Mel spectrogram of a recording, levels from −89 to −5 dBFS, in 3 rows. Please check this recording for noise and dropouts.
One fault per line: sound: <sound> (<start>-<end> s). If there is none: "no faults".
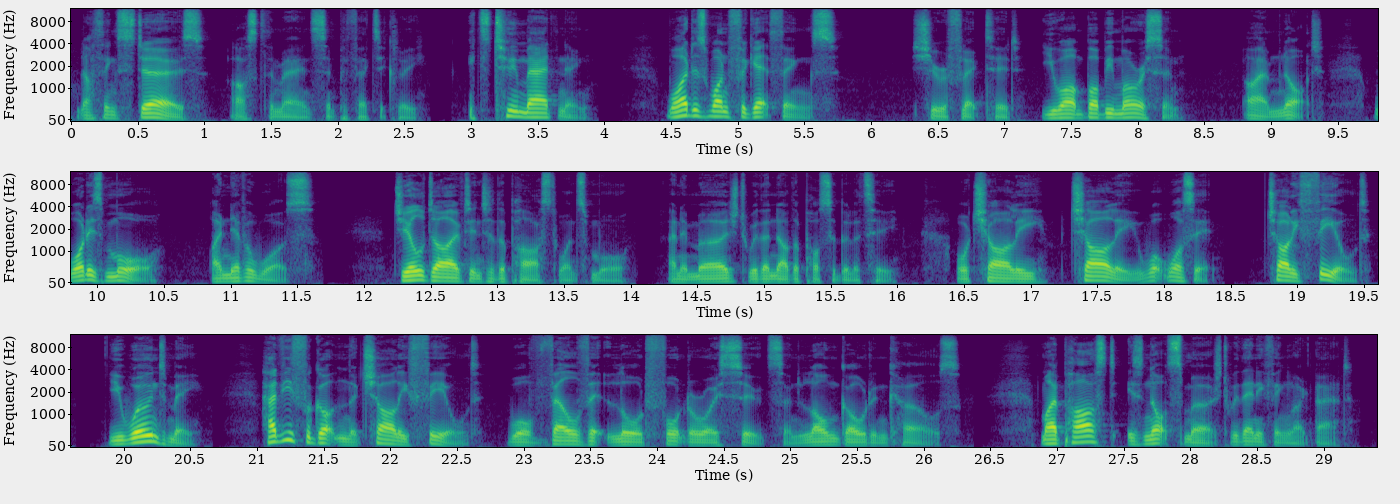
no faults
